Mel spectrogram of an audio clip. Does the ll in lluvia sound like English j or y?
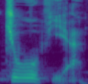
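j. The ll is a strong j-like buzz. "第三次我会用J"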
